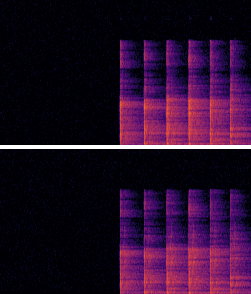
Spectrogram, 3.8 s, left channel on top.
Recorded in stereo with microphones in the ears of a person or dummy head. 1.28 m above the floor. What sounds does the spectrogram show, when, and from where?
1.8 s a clap: 15° left (ahead or behind), 0.9 m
